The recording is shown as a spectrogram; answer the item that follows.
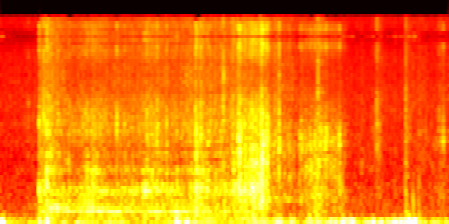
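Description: Downhill mountain bike rolling in and off a large drop: tyre rolling noise with a steady buzz for a couple of seconds, then sharp knocks as it touches down and rolls out, with low wind rumble on the microphone.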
